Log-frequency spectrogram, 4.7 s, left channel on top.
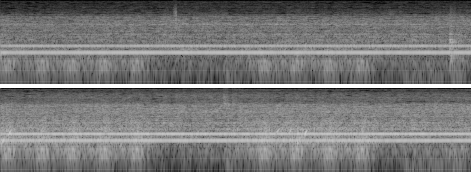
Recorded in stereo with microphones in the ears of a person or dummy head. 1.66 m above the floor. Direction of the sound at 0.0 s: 85° right.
